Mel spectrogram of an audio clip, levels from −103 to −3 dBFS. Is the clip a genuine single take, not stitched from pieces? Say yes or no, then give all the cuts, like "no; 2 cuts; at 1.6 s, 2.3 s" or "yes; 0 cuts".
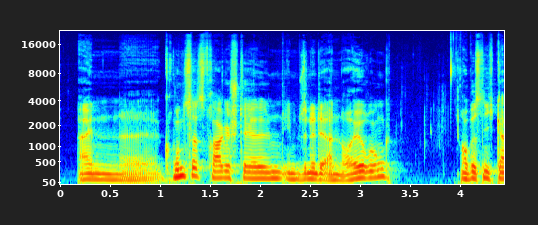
yes; 0 cuts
